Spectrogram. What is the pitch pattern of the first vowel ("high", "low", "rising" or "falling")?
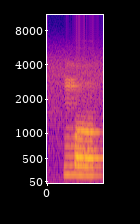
low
